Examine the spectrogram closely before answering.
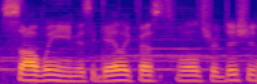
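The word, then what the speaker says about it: Samhain: Approximately pronounced sawin is a gaic festival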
